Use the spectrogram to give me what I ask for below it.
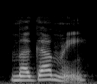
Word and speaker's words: Montgomery: lessened it was Mr Montgomery Hicks whose first name was usually pronounced mcgomery and then degenerated into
